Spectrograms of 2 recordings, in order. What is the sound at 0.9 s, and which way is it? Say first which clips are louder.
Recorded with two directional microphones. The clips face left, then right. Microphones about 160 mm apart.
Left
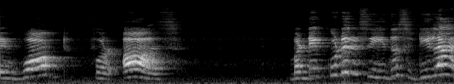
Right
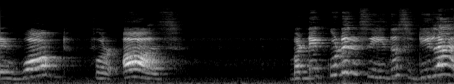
Speech: right 1 dB; 20° left (ahead or behind).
